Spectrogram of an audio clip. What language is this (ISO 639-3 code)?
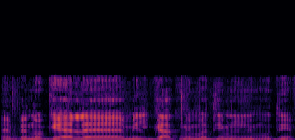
heb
